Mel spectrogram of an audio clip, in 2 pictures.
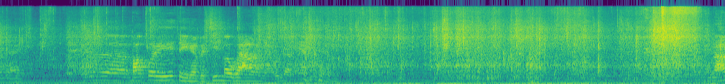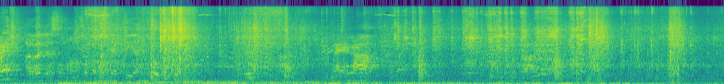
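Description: Men talk and call out to each other nearby.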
